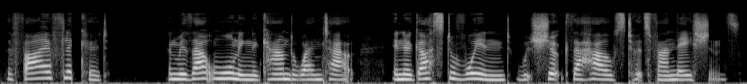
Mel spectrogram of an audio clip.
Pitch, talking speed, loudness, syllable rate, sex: 235 Hz, 175 wpm, -16 LUFS, 4.7 syllables/s, female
